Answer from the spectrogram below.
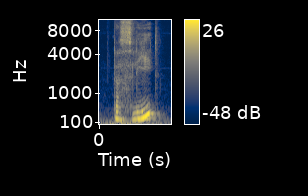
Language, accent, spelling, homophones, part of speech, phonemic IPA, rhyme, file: German, Austria, Lied, Lid / lieht, noun, /ˈliːt/, -iːt, De-at-Lied.ogg
- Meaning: song (musical composition sung with vocals or vocal lyrics)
